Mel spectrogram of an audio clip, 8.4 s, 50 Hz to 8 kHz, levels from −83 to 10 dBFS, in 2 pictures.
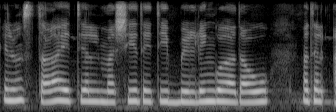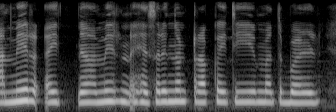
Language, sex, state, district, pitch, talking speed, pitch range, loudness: Kannada, female, Karnataka, Belgaum, 245 Hz, 130 wpm, 235-255 Hz, -20 LUFS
